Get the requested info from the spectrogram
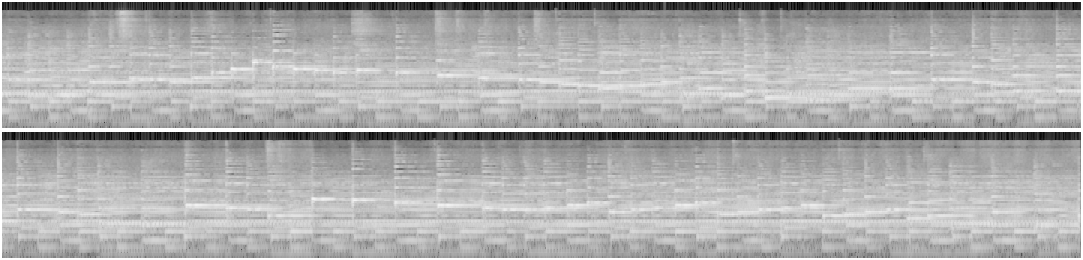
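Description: Upright piano being played continuously: a flowing passage with repeated falling runs of notes over a steady lower accompaniment.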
